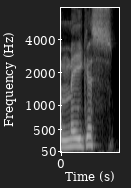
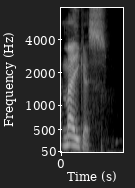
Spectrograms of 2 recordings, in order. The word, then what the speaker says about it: Magus: I pronounced that right is it Dr migas or Dr neas I'm have to quickly look that up something's telling me I got that wrong um yeah M Magus that is it I pronounced it wrong Dr Magus now a lot of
